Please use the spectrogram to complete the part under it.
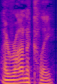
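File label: "ironically", British English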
